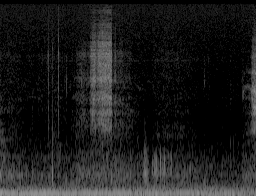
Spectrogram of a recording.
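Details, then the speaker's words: A steady, deep rumble underneath the car, the low drone of a bad wheel bearing. A scan of the same car shows a faulty right front speed sensor. "so you can see there that the right front speed sensor is faulty and this thing's got a bad wheel bearing you can hear it"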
